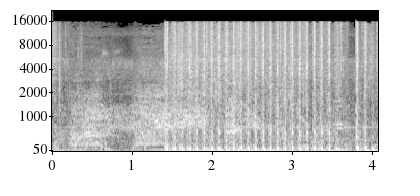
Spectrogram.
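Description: Zombies groan and snarl close by.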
